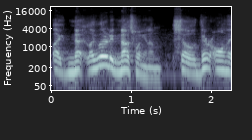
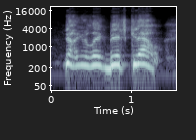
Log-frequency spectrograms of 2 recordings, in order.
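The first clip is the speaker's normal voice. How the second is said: shrill, very high-pitched, loud scream; 9 semitones higher, 6 dB louder than usual. Retelling what was yelled at an opponent during a game: imitating someone screaming. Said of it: "we're screaming it".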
